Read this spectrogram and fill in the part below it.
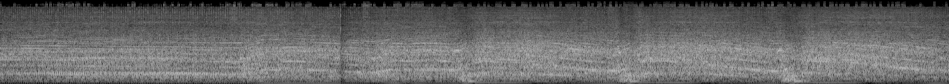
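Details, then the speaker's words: Mitsubishi Evo 9 MR turbo four just after Injen intake install and oil change: smooth steady idle with a few clean, even rev blips, no knocks or rattles, intake still quiet; healthy. "Still pretty quiet. think you have to really give it the beans to get that induction noise."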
